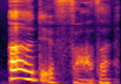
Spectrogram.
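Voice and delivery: put-on high, bright girlish cry; a child calling out with delight; excited little girl. A narrator's reading. Maria greeting her father with a high excited cry. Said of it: "exclaimed Maria".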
